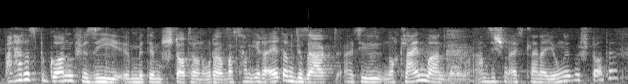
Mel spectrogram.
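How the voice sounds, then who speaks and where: A woman hosts a studio talk show, firing off questions at a brisk clip in a fairly low voice. She sounds engaged and keeps the conversation moving. The broadcast sound is slightly dull, with a faint hiss behind it. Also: lively intonation. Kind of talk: studio interview.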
